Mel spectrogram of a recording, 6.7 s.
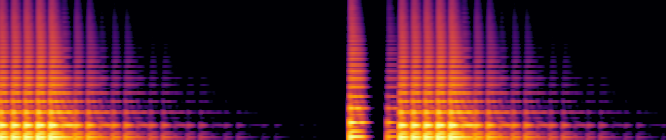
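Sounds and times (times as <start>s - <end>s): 
progressive trance synth music: 3.5s - 5.7s.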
